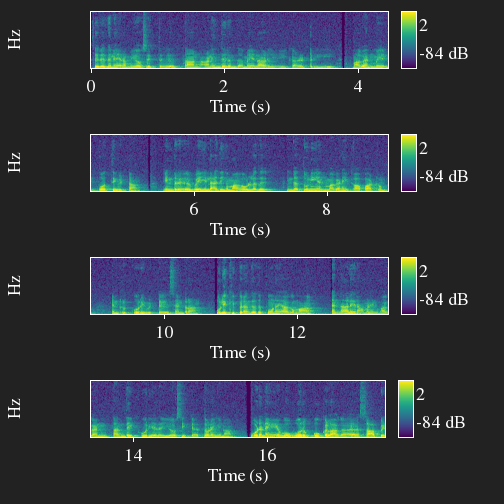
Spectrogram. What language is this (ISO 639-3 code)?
tam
